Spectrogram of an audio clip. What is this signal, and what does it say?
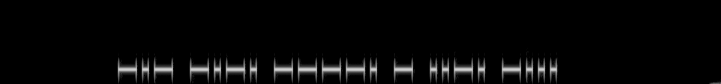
Morse code, heard as a keyed tone, about 20 wpm, 700 Hz. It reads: KC9TFB
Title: Speed Racing - USA Call Signs 20wpm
